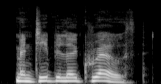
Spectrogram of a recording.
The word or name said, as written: mandibular growth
